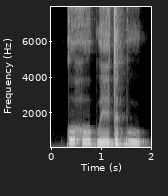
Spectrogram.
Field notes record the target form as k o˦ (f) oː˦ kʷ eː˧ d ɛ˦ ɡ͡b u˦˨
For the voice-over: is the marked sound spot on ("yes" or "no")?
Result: no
